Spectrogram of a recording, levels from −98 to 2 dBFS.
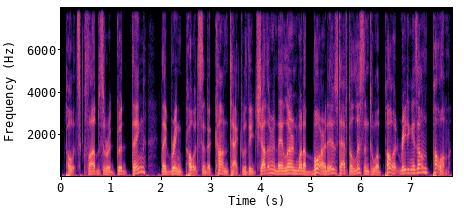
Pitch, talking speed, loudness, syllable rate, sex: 135 Hz, 255 wpm, -22 LUFS, 5.4 syllables/s, male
